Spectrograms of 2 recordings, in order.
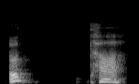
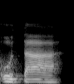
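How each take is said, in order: First: The t is doubled across two syllables. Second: The t is said once, as single. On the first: The speaker calls it right. "todas las letras se deben pronunciar" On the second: The speaker calls it wrong. "no uta"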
